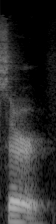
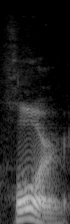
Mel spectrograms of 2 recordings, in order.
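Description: First: The name begins with an s sound. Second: The name begins with an h sound. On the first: The speaker calls it right. "It's pronounced Sir. You know, very simple, because, you know, H is silent" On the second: The speaker calls it wrong.

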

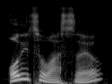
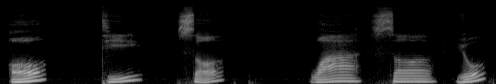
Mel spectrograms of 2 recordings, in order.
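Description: First: It is said fast. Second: It is said slowly.

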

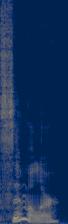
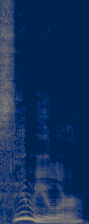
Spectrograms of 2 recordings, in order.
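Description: First: The second syllable has a short 'ih' vowel. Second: The second syllable has a 'yoo' vowel sound. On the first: The speaker calls it right. "you said it right, though. You said similar" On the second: The speaker calls it wrong. "I say similar. So I'm wrong. And I would have spelled it with the U"

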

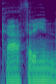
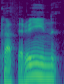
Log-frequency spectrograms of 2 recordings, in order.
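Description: First: The name is pronounced the English way. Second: The name is pronounced in a non-English way. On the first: "Earlier I pronounced it in English way, more like Catherine" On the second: "I keep switching the pronunciation"

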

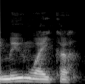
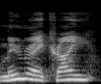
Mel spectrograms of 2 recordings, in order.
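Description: First: The r sound is replaced by a w. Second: The word is pronounced normally and clearly. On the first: The speaker calls it wrong. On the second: The speaker calls it right.

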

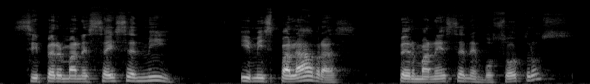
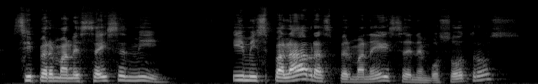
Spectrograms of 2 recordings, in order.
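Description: No difference in how they are said.

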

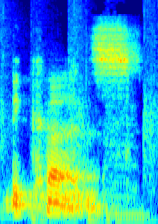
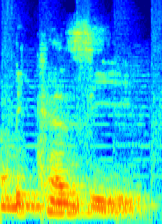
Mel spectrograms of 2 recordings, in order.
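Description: First: The word ends cleanly on the final consonant. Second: An extra vowel is added after the final consonant. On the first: The speaker calls it right. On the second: The speaker calls it wrong.

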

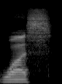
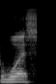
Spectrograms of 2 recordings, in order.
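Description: First: The vowel does not rhyme with bus. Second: The vowel rhymes with the vowel in bus. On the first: The speaker calls it wrong. "not Wuss" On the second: The speaker calls it right. "It's pronounced Wuss, ... It's pronounced like Bussy"

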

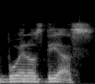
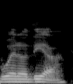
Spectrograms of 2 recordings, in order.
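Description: First: The final s sounds are clearly pronounced. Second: The final s sounds are left out.

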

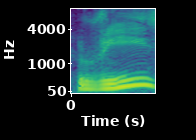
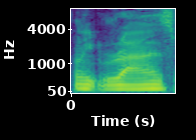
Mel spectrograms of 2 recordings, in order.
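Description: First: The vowel is a close 'ee' sound. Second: The vowel is an open 'ah' sound. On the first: "becomes R-E-E-Z, like Rees" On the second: "the perfect English pronunciation of a vowel"

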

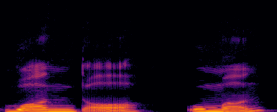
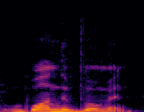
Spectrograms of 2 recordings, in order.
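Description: First: The title is read slowly, word by word. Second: The title is read fast, words run together. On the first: "if you read it with the Korean, kind of" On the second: "if you read it like fast"

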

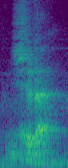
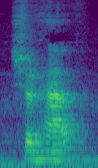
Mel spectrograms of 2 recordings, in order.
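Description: First: Have is cut down to a schwa vowel. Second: Have is said in full after should. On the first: "Of constantly gets turned into an shoulda" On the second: "should have becomes should've"

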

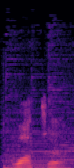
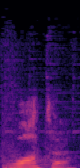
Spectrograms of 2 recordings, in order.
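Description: No difference in how they are said.

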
